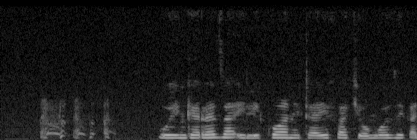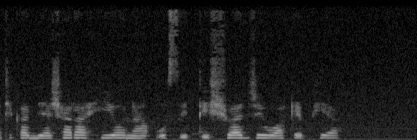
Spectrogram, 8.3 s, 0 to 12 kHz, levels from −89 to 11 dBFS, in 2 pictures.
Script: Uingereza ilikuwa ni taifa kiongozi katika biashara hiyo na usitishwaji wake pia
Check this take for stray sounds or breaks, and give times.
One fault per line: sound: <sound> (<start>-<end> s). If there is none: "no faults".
sound: cough (0.4-1.2 s)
